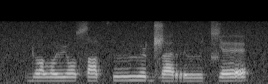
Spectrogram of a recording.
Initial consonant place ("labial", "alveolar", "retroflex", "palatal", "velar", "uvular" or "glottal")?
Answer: retroflex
